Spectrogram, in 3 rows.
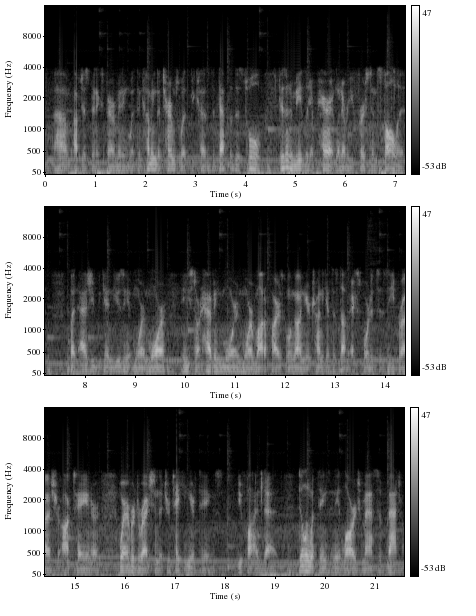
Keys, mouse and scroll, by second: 0.3-3.6 middle drag, 1.9-3.9 drag, 3.9 middle click, 4.4 scroll up 1, 4.5 q, 5.6 shift+click, 6.5 shift+double click, 6.8 scroll down 1, 6.9 alt+a, 7.1 middle click, 7.8 click, 8.3-10.2 drag, 10.2 middle click, 11.1 q, 12.8-15.8 drag, 15.8-21.4 middle drag, 18.6 alt+a.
